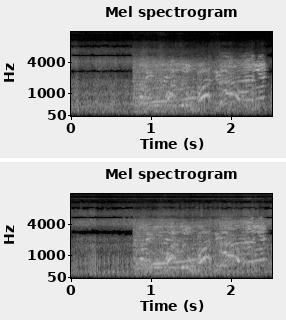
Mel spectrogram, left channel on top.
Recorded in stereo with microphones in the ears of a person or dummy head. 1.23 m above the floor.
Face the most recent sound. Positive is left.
turn(degrees=25)  # may be behind; listen again after turning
